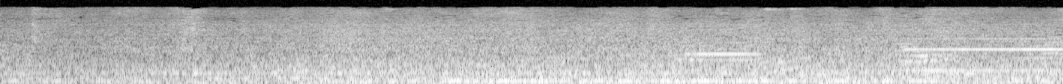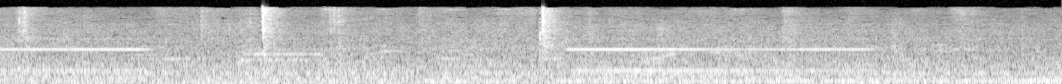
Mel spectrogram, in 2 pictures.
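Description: Inside a TTC Bombardier streetcar: a steady low hum and rumble, with two long electronic beeps about a second each, a few seconds apart, and a couple of short higher beeps.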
